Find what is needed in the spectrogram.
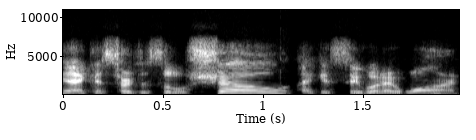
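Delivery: ordinary talk, nothing marked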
